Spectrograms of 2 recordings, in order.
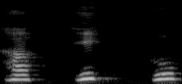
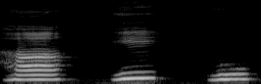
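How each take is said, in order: First: ہا، ہی، ہو each cut off with a sharp jerk; jerked, wrong way. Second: ہا، ہی، ہو read smoothly without a jerk or drawing out; soft, no jerk. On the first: Teacher demonstrating the wrong jerky reading to pupils, clipped. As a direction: snap each syllable short, the wrong way. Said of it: "ایسے نہیں پڑھنا". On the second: Teacher showing pupils the correct smooth reading, soft. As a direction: let each syllable flow gently. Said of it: "نرمی کے ساتھ پڑھیں گے". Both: Shown as a demonstration.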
